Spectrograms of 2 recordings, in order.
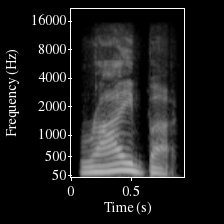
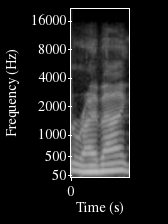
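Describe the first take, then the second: First: The second syllable sounds like 'buck'. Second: The second syllable sounds like 'back'. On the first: The speaker calls it right. "It's read as Rybuck" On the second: The speaker calls it wrong. "Not Ryback"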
